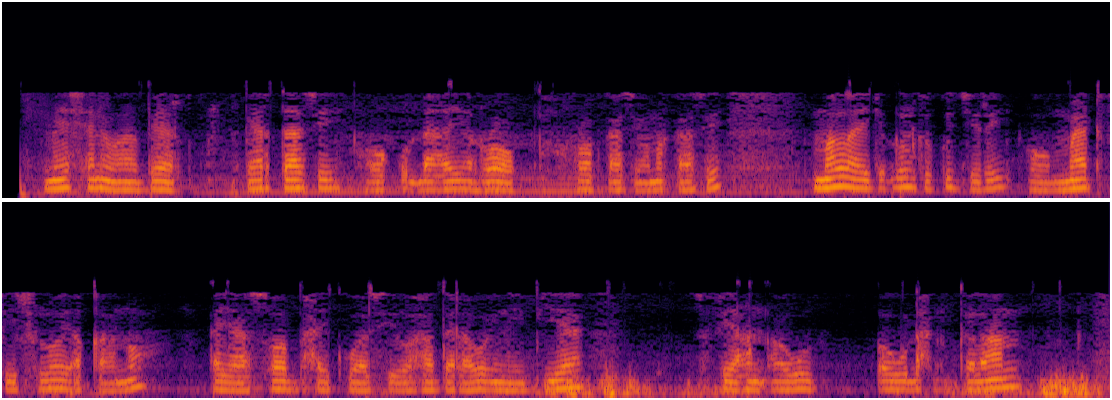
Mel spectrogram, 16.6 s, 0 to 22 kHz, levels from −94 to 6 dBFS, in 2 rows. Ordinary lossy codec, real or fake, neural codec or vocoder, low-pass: AAC, 16 kbps; real; none; 19.8 kHz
